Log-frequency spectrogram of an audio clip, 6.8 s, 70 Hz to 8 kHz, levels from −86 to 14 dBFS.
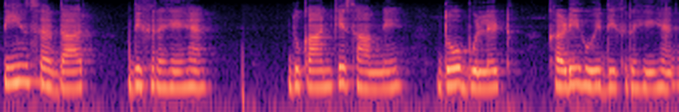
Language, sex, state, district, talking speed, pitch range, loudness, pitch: Hindi, female, Chandigarh, Chandigarh, 130 wpm, 200-220 Hz, -15 LUFS, 205 Hz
